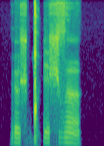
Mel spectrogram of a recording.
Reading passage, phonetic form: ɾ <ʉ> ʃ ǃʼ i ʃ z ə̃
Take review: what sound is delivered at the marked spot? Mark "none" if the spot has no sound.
ʉ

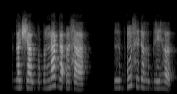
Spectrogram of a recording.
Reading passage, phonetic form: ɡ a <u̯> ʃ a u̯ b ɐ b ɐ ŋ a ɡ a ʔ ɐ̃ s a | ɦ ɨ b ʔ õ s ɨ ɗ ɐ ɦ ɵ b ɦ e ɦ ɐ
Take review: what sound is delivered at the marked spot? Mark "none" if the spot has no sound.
i̯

